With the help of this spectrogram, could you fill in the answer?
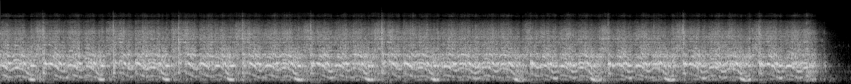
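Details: Barn-find Saab 99 first start after a failed ignition coil was swapped for a new one, with fuel pumping. It fires and keeps running at a brisk, slightly uneven beat for about eight seconds before shutoff.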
